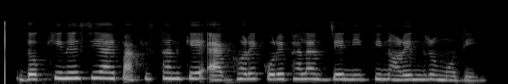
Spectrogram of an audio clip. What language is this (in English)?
Bangla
